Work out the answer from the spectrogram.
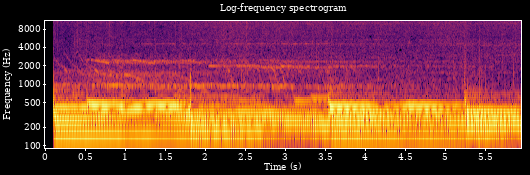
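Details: Soft ambient music of sustained bell-like and organ tones changing every couple of seconds, with no animal voice.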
